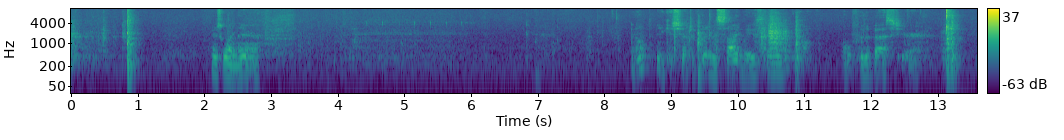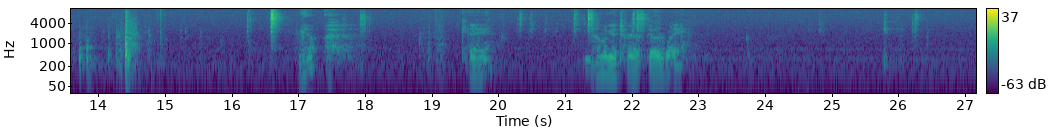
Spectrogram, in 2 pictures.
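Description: Small plastic and metal parts click and knock as they are handled close by.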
